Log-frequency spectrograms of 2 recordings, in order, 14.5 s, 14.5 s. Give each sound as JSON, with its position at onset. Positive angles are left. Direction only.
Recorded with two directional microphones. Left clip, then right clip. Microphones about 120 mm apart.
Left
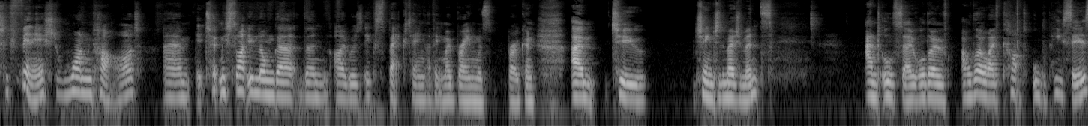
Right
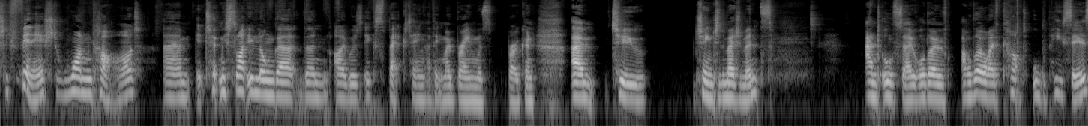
{"t": 0.0, "sound": "speech", "side_deg": -45}
{"t": 11.5, "sound": "speech", "side_deg": -30}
